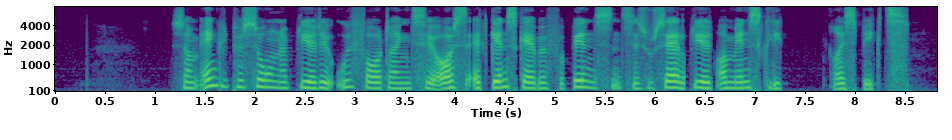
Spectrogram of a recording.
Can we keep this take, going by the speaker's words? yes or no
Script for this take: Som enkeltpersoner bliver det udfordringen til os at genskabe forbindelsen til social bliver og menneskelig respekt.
yes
